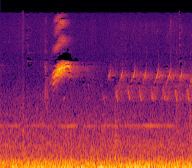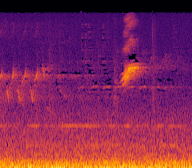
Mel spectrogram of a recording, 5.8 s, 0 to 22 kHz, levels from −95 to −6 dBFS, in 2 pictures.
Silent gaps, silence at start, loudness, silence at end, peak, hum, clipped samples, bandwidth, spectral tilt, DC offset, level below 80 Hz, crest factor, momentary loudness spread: none; 0 s; -24 LUFS; 0 s; -6 dBFS; none; under 0.1%; 16 kHz; -5 dB/octave; under 0.1%; -24 dBFS; 16 dB; 9 LU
